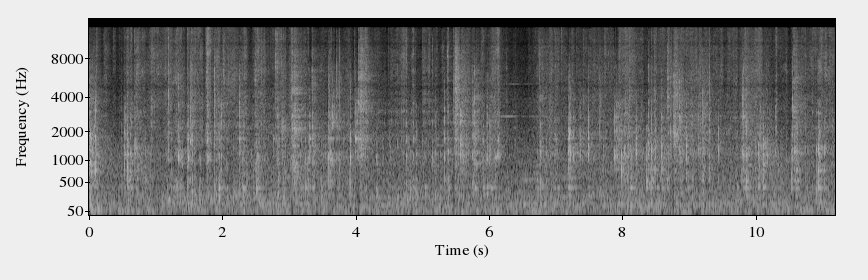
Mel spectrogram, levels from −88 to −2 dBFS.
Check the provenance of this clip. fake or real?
real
